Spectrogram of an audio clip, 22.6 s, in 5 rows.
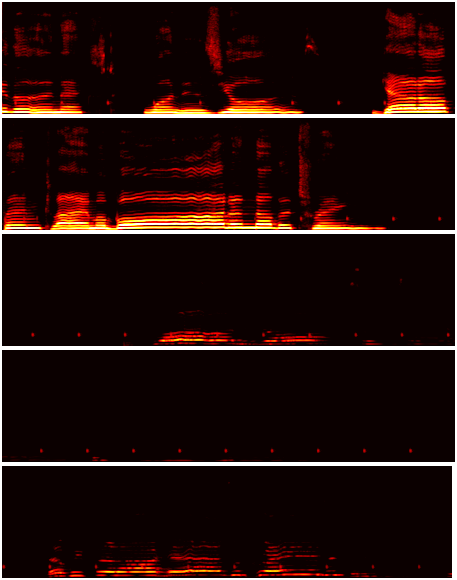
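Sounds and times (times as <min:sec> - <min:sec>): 
middle vocal harmony: 0:00.0 - 0:08.4, 0:10.6 - 0:16.4, 0:18.6 - 0:21.9.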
